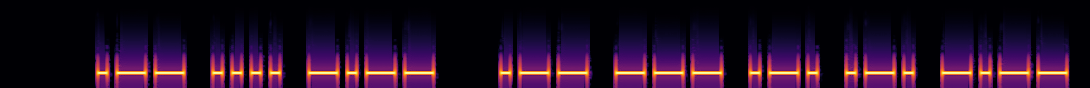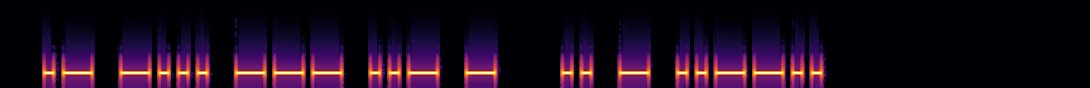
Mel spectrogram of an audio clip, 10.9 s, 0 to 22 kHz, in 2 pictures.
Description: Morse code, heard as a keyed tone, about 25 wpm, 700 Hz. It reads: WHY WORRY ABOUT IT?
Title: Sentences from Top 1100 Words 25wpm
